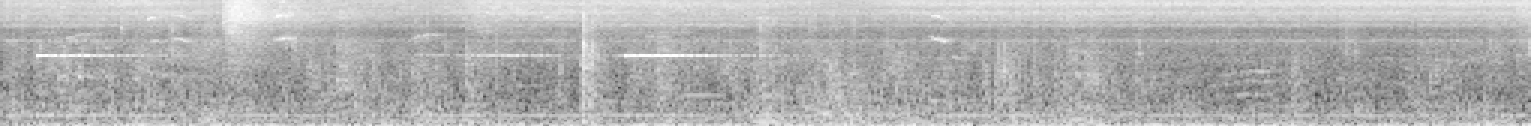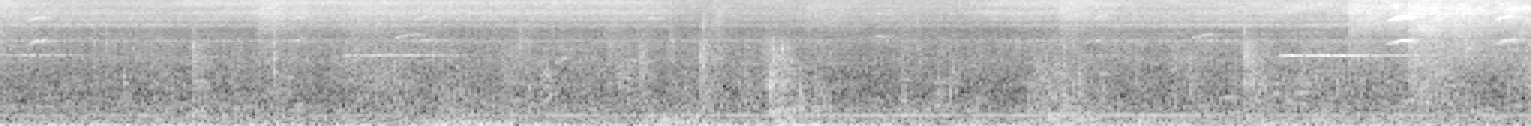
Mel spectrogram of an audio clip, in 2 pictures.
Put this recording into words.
ticket passage with pneumatic doors at the exit of the subway station - people passing by - an safety anouncement, international city scapes - social ambiences and topographic field recordings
